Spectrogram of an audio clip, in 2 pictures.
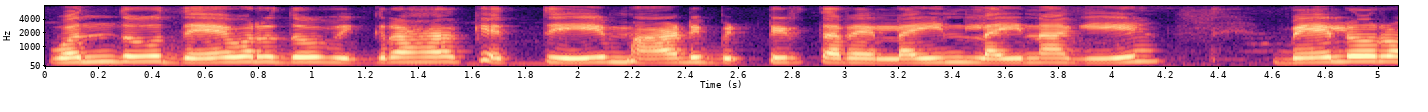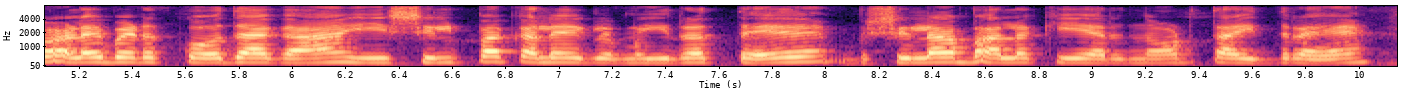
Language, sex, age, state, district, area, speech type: Kannada, female, 45-60, Karnataka, Bangalore Urban, urban, spontaneous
